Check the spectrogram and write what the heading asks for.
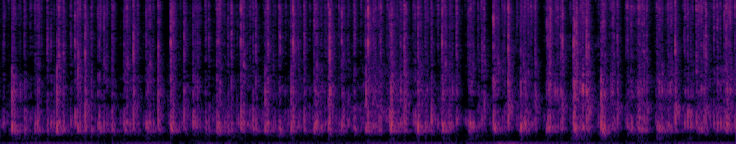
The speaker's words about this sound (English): Okay. Just typing in your email. Any second.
